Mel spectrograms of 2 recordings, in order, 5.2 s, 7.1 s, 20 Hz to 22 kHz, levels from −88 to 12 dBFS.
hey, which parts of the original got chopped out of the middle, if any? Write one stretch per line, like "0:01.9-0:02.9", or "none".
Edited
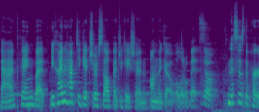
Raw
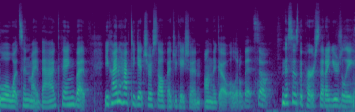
0:01.7-0:02.0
